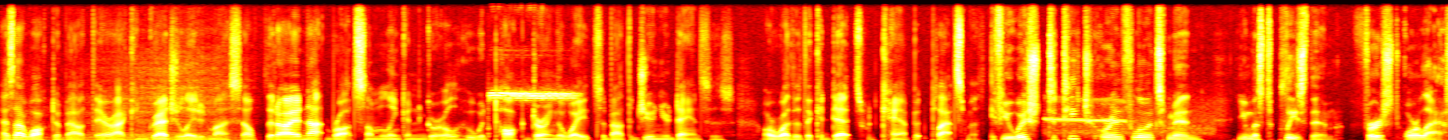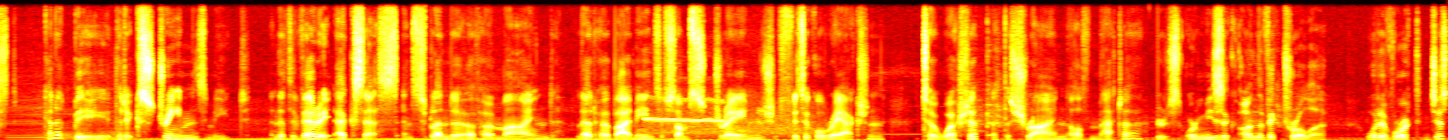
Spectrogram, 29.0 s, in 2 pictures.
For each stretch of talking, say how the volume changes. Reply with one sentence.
You can hear the talking from 0.0 to 28.9 s, at a steady volume.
